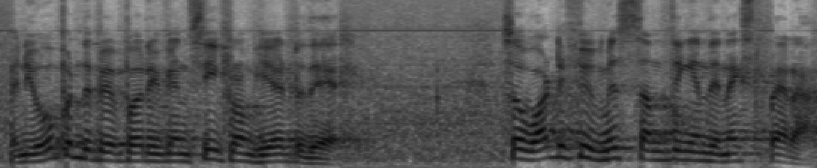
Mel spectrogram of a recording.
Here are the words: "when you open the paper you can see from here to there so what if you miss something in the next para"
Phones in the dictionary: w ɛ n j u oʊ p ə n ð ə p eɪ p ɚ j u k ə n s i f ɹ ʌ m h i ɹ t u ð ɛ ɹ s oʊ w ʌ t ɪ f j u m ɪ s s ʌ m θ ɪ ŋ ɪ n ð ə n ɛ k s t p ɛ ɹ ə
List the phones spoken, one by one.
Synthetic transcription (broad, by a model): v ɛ n j u oʊ p ə n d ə p eɪ p ɚ j u k ə n s i f ɹ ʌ m h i ɹ t u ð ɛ ɹ s oʊ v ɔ t ɪ f j u m ɪ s s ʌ m t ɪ ŋ ɪ n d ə n ɛ k s t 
